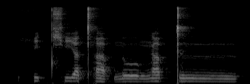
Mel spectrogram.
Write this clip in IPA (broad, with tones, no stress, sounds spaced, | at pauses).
h i˦˥ t̚ t͡ɕʰ i˧ a̯ tʰ a˨˩ p̚ n oː˧ ŋ a˥˩ p̚ t ɯː˧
